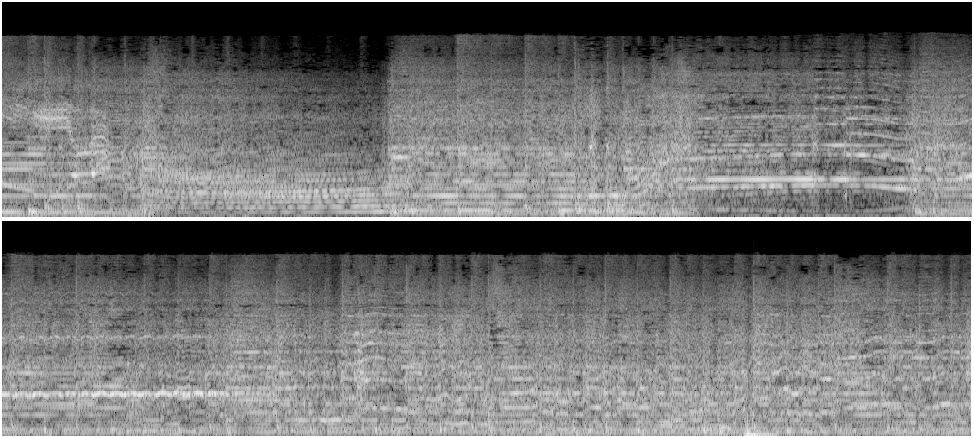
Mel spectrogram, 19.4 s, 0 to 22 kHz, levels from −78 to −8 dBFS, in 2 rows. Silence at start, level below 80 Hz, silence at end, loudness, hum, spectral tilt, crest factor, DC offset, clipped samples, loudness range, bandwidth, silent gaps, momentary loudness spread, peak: 0 s; -30 dBFS; 0 s; -17 LUFS; none; -4 dB/octave; 16 dB; under 0.1%; under 0.1%; 2 LU; 12.5 kHz; none; 3 LU; -2 dBFS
